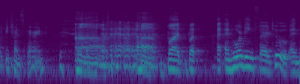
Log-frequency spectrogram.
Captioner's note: audience laughing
